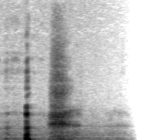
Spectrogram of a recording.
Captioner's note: laughs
